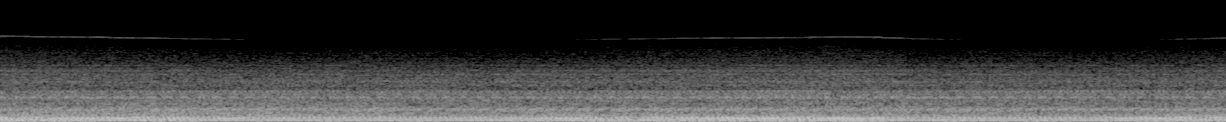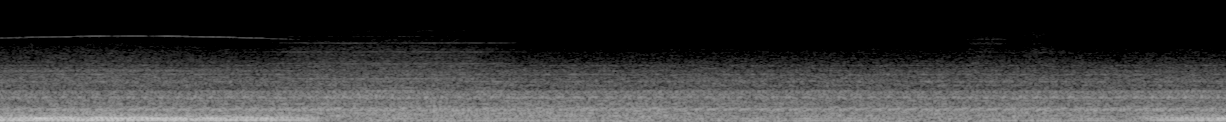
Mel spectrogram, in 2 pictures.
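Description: A truck engine rumbles steadily, dropping quieter briefly before picking up again.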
